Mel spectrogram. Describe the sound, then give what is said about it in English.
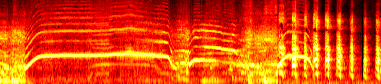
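A man wearing Groot gloves on an amusement park ride lets out two long, loud, high-pitched sustained screams, then breaks into a rapid string of short, choppy yelps. “He just started screaming. He's not having the best time of his life.”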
